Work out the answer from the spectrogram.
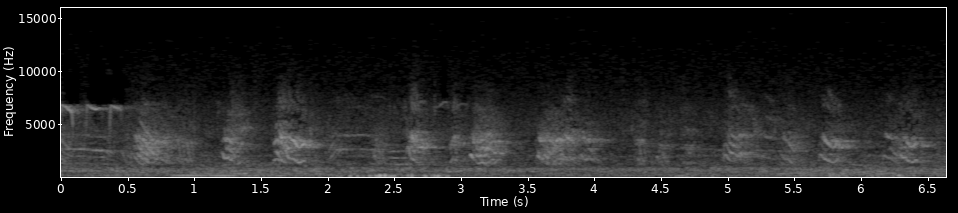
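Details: Stripe-throated yuhina on a forest tree in Jabberkhet, Mussoorie, giving a quick series of bright, high chirps roughly twice per second, fairly even in loudness, against low background rumble.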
